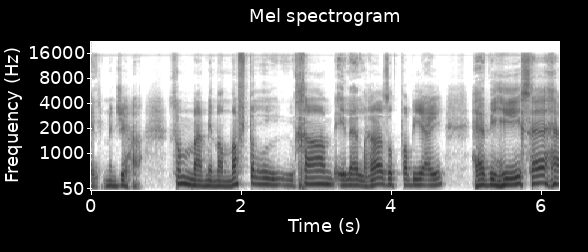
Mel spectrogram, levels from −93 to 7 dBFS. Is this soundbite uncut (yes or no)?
yes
